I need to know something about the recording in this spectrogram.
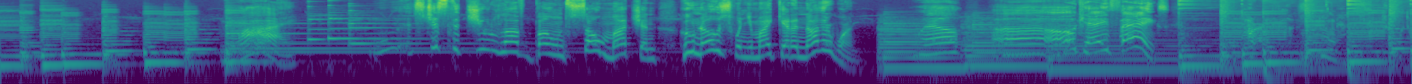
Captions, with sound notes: [YAWNING] RED LIGHT. GREEN LIGHT. WHOA!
